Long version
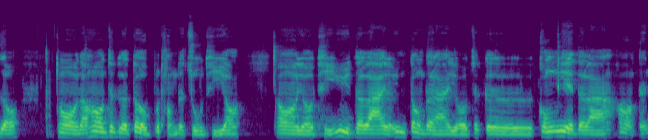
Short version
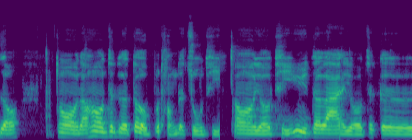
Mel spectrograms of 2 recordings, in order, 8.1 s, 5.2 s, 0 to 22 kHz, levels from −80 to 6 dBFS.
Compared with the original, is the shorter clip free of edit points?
no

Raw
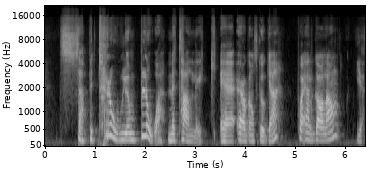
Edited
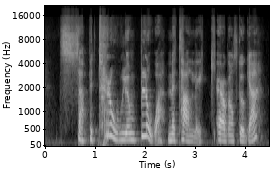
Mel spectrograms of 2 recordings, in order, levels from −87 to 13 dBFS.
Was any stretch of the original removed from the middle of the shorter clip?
yes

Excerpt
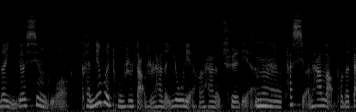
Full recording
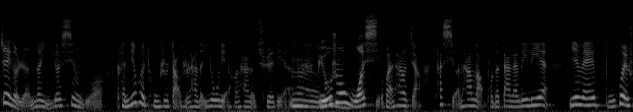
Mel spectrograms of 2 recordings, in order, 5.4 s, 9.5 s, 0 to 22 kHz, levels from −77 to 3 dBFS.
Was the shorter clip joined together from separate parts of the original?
yes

